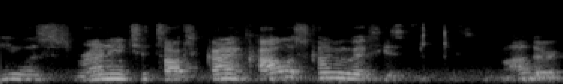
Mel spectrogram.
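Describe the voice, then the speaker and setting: Speaking with a non-native accent, a man with a high pitch talks at a moderate pace amid audible room echo and noticeable background noise. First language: not English. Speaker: university professor. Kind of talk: lecture.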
